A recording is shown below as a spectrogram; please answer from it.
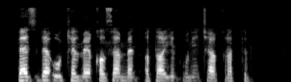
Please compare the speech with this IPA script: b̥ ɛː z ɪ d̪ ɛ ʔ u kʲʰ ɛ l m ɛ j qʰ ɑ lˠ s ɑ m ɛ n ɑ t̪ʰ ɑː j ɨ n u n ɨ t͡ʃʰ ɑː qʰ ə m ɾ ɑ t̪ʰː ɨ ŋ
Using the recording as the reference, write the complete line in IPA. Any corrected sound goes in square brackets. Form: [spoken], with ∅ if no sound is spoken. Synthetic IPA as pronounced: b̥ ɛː z ɪ d̪ ɛ ʔ u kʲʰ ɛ l m ɛ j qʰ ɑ lˠ s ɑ m ɛ n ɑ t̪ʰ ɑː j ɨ n u n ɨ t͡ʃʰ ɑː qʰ ə [∅] ɾ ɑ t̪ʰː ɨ [m]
